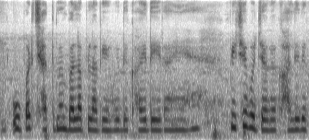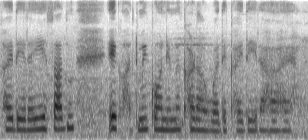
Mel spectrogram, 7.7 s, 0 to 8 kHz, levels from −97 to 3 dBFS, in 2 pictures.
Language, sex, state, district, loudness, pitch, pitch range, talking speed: Hindi, female, Goa, North and South Goa, -20 LUFS, 230 Hz, 220-240 Hz, 235 wpm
